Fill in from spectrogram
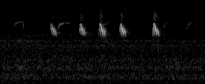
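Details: Rock pipit, a coastal and outer-island species, uttering five quick thin high chips in about one second, each sharp and slightly downslurred, over soft background hiss.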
